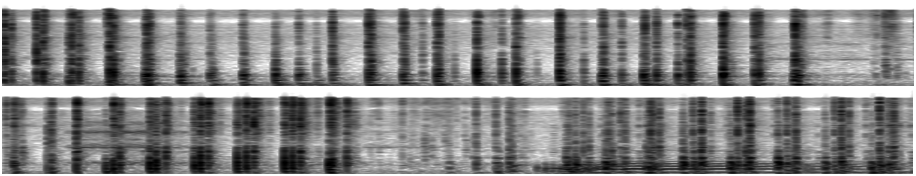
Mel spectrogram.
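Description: Fast fingertip and nail tapping on the body and label of a medium orange plastic drain-cleaner bottle with a handle and black cap, apparently full of gel. The taps are dull, low-pitched and close-spaced, with quick, short knocks that pause briefly midway. Near the end they run together into a steadier, humming rumble.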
